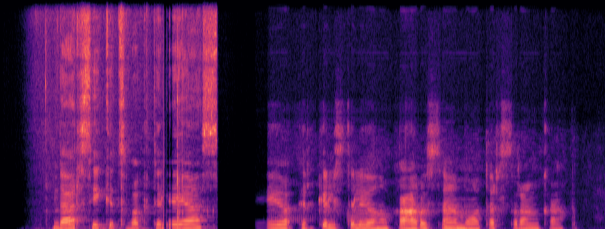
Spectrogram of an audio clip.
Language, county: Lithuanian, Šiauliai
